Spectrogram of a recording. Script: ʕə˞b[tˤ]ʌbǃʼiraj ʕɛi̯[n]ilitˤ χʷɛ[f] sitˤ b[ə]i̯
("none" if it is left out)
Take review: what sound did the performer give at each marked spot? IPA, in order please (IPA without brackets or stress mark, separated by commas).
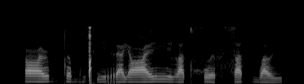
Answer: t, n, f, ʌ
